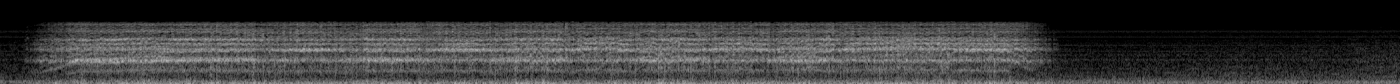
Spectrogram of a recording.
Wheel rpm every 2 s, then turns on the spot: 60, 160, 160, 160, 160, 40, 0.
none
